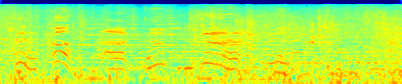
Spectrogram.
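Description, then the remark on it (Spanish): A sailboat crashes down into water with Olaf aboard, a loud, sustained rush of churning noise lasting several seconds, while voices shout and cry out over the commotion. “El velero cae al agua con Olaf.”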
